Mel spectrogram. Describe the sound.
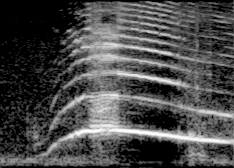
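A person imitates a wolf howl: one loud, sustained voiced note that slides up at the start, holds steady, then sinks gradually in pitch over about two seconds.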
